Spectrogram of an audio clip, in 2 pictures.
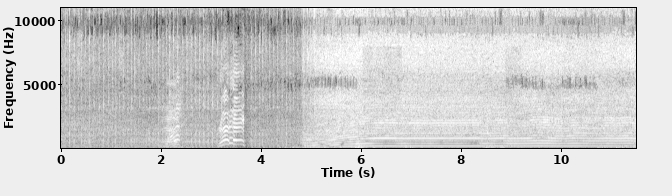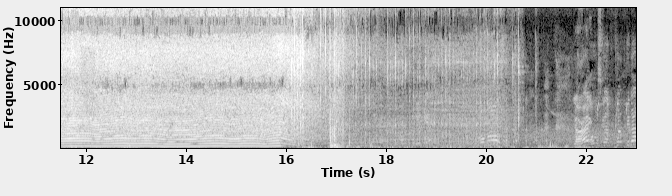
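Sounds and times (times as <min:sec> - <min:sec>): chainsaw cutting branch: 0:00.0 - 0:20.8.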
